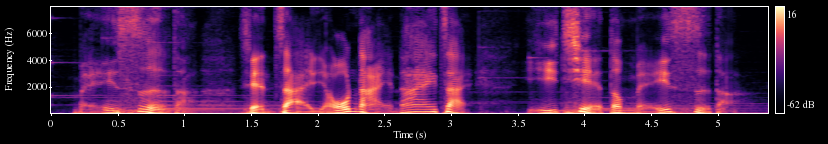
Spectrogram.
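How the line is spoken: Soft, comforting. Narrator (Chinese): 轻声的安慰小雪说

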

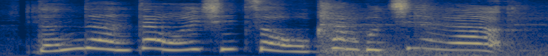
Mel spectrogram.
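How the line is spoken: Shouting from behind. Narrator (Chinese): 小乐在后面喊着

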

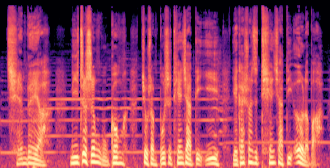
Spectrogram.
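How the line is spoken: Exhausted, panting. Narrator (Chinese): 郑恒洲累到了气都喘不动了，这才边喘边道

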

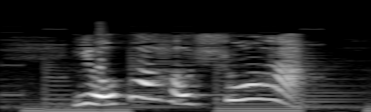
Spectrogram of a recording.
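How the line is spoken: Anxious loud shout through megaphone. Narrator (Chinese): 他心里一急，抓起喊话筒就对着海里的鱼虾、螃蟹大喊

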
